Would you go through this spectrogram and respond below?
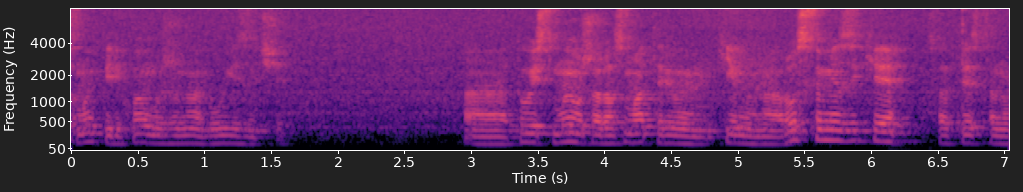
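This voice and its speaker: A man with a Tatar accent, a school director presenting his gymnasium to visiting officials, hesitant and full of fillers. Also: mid-range voice. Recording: roomy sound, faint background noise.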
